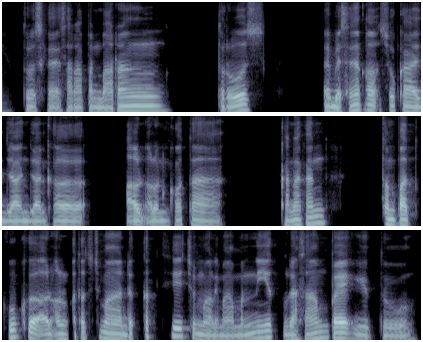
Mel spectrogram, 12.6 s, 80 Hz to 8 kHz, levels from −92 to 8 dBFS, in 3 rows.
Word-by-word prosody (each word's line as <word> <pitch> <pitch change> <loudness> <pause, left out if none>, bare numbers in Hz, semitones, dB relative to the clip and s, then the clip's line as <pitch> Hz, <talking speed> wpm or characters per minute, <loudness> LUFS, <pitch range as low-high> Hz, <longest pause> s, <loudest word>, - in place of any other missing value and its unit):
terus 90 0 -4
kayak 90 -1 -4
sarapan 90 0 -3
bareng, 95 +4 +2 0.8
terus, 100 +6 +1 0.6
e - - -1
biasanya 105 +5 +2
kalau 110 -1 +1
suka 100 -1 -2 0.2
jalan-jalan 90 0 +1
ke 90 - 0 0.7
alun-alun 90 0 +2
kota. 95 -3 -1 0.6
Karena 100 +3 +1
kan 125 - +3 0.6
tempatku 105 +3 +1
ke - - +2
alun-alun 95 +1 +1
kota 115 - -3
cuma 110 -4 +2
deket - - -3 0.2
sih, 160 -1 +2
cuma 90 -5 0
5 85 0 -2
menit, 115 +10 -1
udah 90 0 +2
sampai, 115 +1 +5
gitu. 80 -2 -4
95 Hz, 135 wpm, -26 LUFS, 90-105 Hz, 0.8 s, sampai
